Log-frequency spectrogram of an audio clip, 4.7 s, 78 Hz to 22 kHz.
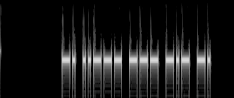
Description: Morse code, heard as a keyed tone, about 23 wpm, 700 Hz. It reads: N2OKN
